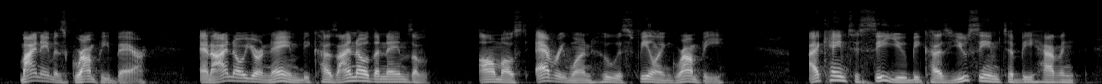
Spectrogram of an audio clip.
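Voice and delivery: ordinary talk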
